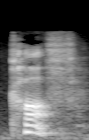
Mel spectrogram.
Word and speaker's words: cough: Cough, cough. Laugh, laugh. Tough, tough. The GH in all of these words is actually pronounced as an F.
